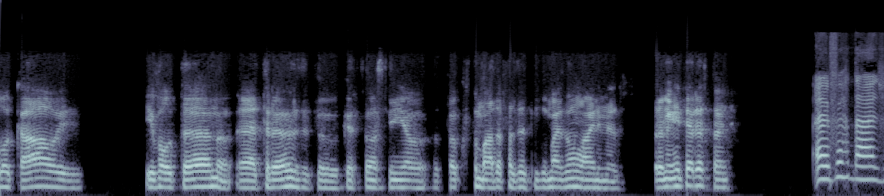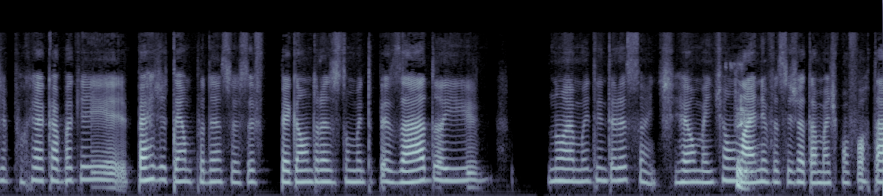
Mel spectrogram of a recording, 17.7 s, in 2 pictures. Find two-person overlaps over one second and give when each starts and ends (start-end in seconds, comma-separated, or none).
none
